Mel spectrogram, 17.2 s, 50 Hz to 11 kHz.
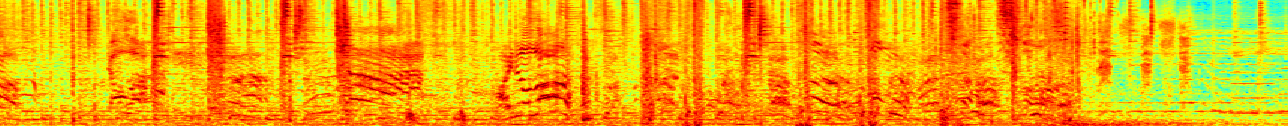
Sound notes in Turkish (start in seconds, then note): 14.4 Hızlı nefes alıp veriyor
